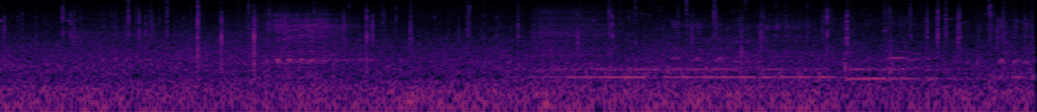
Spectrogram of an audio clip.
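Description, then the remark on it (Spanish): Goats bleat now and then over a steady outdoor rustle, with one drawn-out bleat in the second half and scattered small clicks and knocks from a moving herd. “Dos hembras y dos machos, y no necesitan más. Siempre van a querer más. No importa cuántas cabras les dé.”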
